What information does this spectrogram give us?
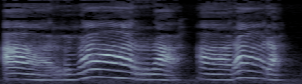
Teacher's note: a língua bate rapidamente atrás dos dentes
